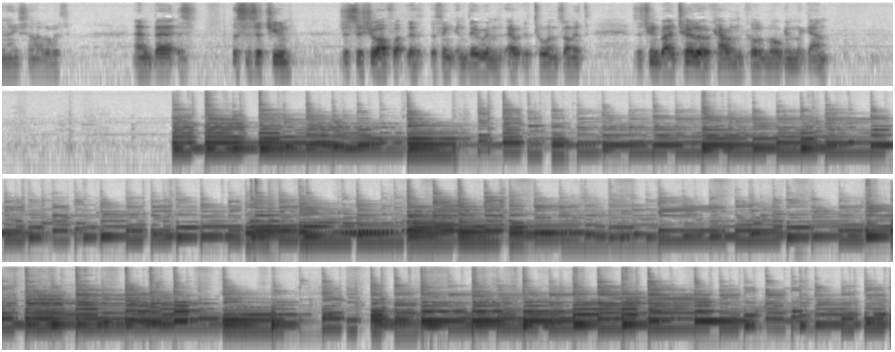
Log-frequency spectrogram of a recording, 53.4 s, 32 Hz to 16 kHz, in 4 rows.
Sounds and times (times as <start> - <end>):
Speech: 0.0 - 1.1, 2.0 - 4.4, 5.1 - 8.8, 9.5 - 12.5.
